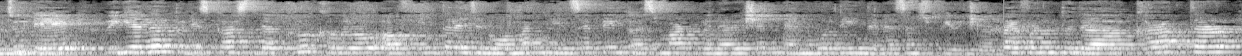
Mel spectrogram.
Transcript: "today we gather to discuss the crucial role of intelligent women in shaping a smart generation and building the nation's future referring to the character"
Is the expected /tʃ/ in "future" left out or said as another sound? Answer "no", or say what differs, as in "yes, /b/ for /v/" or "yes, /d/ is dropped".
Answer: no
